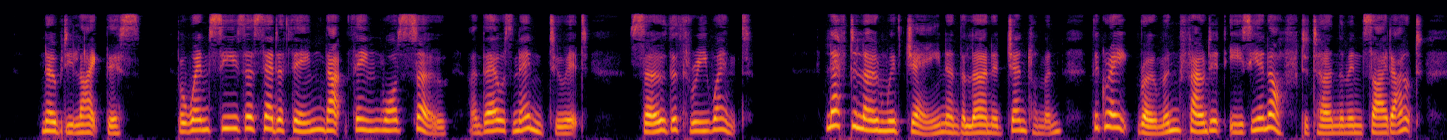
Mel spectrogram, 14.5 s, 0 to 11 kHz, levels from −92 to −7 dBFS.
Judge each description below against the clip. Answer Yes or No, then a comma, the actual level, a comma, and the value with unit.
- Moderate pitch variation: Yes, average, 4.9 semitones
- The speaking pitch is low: No, high, 220 Hz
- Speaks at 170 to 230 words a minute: Yes, average, 180 wpm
